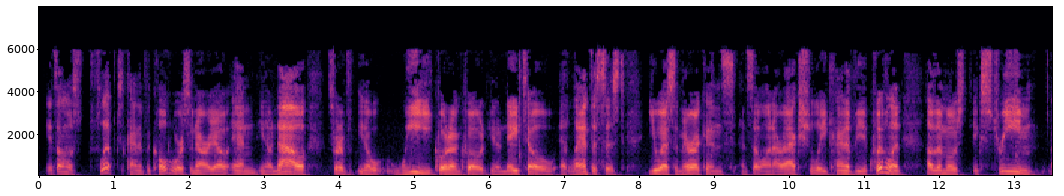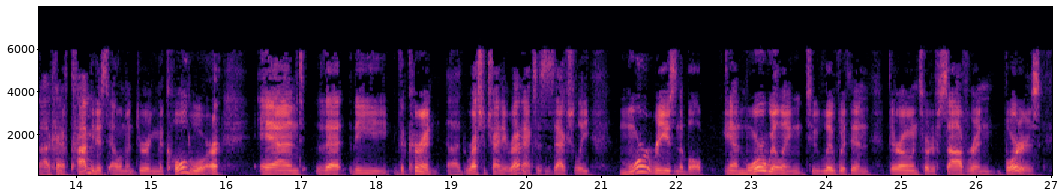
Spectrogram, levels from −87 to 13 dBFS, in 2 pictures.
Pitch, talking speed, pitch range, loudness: 105 Hz, 165 wpm, 100-110 Hz, -21 LUFS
